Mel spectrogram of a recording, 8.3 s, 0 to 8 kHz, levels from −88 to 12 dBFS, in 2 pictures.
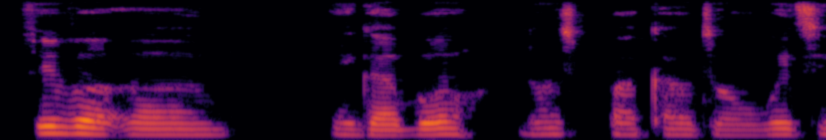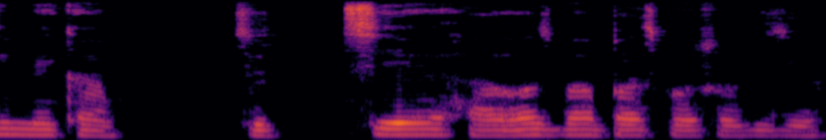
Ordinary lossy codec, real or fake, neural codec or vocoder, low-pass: none; real; none; none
